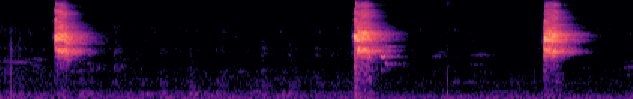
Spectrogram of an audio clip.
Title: Sneezing bird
